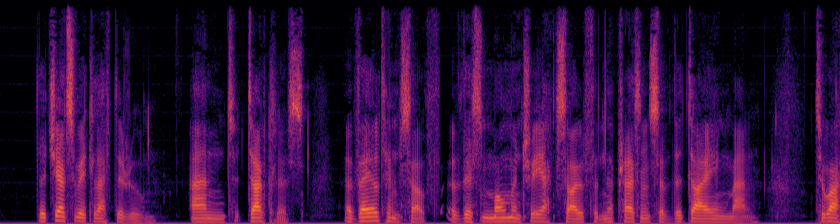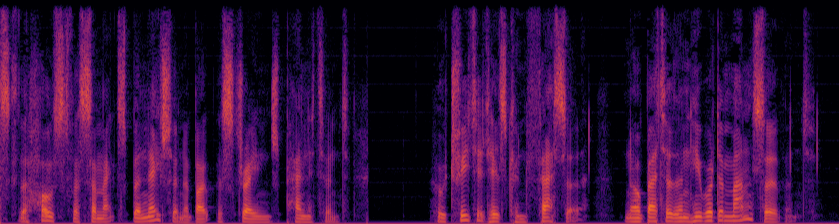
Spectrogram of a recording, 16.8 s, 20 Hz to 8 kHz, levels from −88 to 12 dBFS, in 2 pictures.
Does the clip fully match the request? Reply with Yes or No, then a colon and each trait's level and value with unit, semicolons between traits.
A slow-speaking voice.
No: average, 155 wpm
